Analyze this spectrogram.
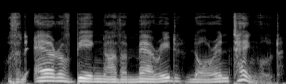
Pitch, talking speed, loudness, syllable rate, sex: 130 Hz, 190 wpm, -16 LUFS, 4.7 syllables/s, male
